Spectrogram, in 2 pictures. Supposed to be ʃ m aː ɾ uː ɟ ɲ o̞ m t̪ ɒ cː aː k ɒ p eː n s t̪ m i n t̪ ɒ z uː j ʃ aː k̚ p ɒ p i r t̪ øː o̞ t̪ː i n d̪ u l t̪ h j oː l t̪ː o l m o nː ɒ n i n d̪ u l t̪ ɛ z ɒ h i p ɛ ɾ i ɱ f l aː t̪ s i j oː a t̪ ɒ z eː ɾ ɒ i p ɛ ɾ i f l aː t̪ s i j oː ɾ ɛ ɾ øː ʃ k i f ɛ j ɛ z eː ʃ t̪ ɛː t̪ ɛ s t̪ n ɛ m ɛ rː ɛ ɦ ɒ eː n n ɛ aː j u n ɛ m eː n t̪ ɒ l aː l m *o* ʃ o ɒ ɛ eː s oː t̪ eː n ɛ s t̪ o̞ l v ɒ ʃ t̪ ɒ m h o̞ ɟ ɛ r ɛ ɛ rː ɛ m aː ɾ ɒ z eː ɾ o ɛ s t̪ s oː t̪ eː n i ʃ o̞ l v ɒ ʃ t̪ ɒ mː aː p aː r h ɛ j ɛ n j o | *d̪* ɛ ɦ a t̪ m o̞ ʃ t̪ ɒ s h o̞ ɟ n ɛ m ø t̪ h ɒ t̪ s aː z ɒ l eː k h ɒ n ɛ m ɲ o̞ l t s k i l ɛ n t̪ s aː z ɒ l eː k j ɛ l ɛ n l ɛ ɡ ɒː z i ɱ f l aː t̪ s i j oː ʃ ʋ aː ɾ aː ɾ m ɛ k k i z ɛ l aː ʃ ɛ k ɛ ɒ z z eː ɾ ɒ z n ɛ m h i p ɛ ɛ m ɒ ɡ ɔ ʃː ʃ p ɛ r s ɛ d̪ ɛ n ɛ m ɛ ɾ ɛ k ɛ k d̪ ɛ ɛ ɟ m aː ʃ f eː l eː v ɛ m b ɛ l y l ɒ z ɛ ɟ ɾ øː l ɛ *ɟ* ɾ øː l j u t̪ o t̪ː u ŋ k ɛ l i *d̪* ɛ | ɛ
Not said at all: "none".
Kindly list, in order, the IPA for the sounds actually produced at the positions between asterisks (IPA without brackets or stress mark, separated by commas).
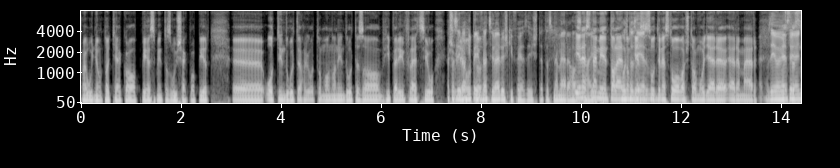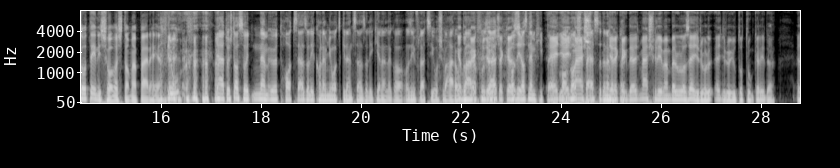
o, d̪, ɟ, d̪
